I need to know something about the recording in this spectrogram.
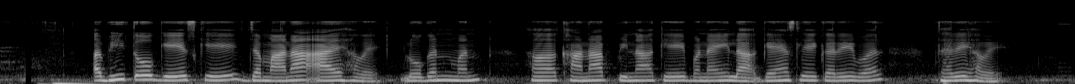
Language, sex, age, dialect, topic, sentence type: Chhattisgarhi, female, 41-45, Eastern, agriculture, statement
